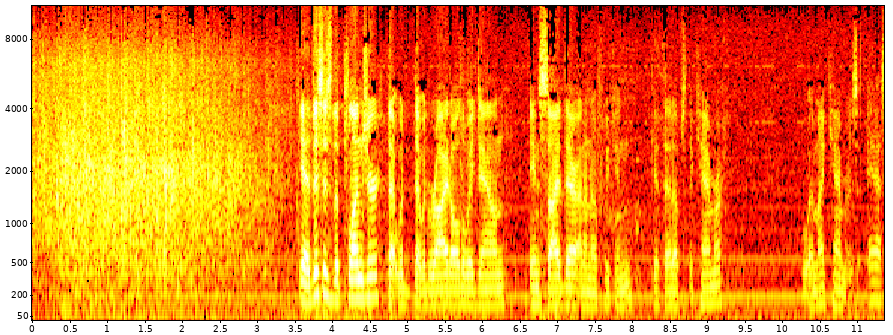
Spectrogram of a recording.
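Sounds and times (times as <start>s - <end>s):
audience applause: 0.0s - 3.4s
speech: 3.6s - 9.4s, 10.3s - 11.3s.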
